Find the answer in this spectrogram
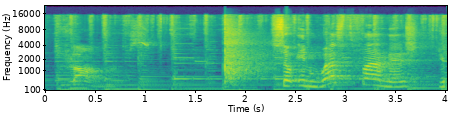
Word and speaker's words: Vlaams: So as you can see, the word Vlaams has two A's. So and you pronounce those A's one sound but long. So Vlaams, not Vlaams, but Vlaams.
